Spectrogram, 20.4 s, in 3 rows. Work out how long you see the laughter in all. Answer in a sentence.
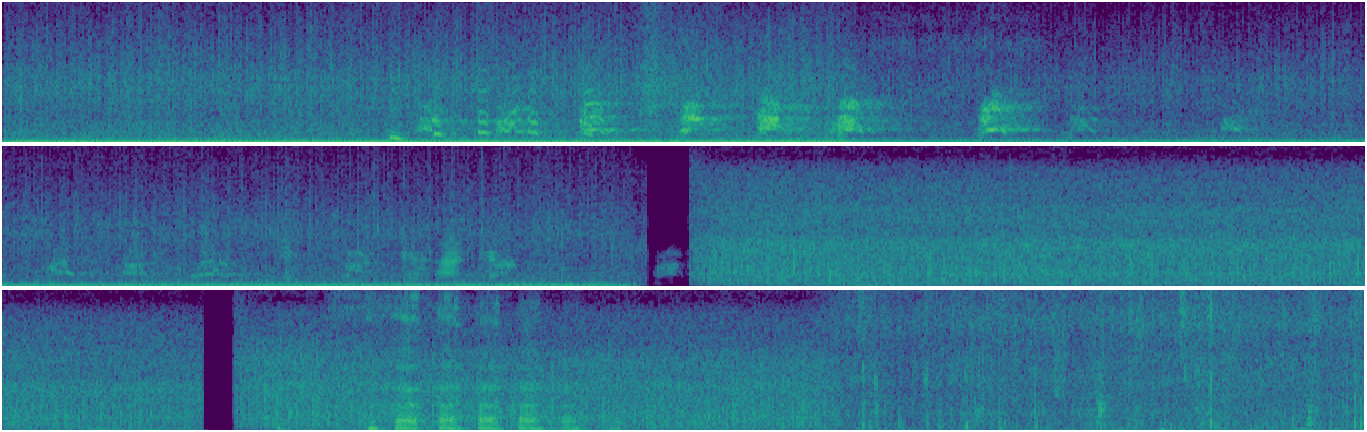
The laughter can be heard for 4 seconds in total.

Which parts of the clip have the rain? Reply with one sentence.
The rain can be heard from 0.0 to 20.4 s.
